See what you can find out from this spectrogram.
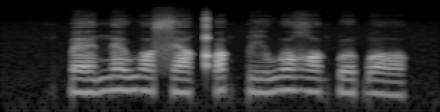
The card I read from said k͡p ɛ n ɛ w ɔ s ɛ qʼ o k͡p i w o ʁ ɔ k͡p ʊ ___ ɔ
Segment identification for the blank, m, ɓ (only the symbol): ɓ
